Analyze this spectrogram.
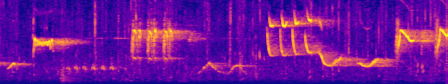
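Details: Brown-chested jungle flycatcher song played to provoke birds into aggression: a level high whistle, a short chattering trill, then a rapid stuttered run dropping into a wavering warble and a final thin rising whistle.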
